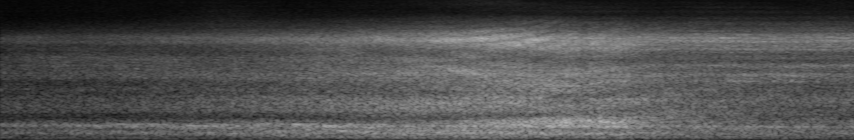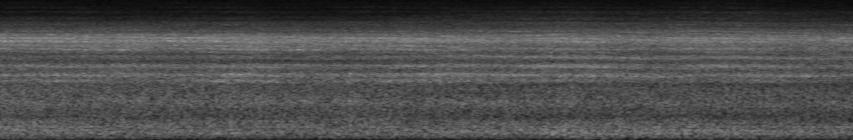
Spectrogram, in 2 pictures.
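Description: Passenger train approaching and passing at speed: the sound builds to its loudest about five or six seconds in, with a falling pitch as the front goes by, then the steady rolling noise of the coaches passing.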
